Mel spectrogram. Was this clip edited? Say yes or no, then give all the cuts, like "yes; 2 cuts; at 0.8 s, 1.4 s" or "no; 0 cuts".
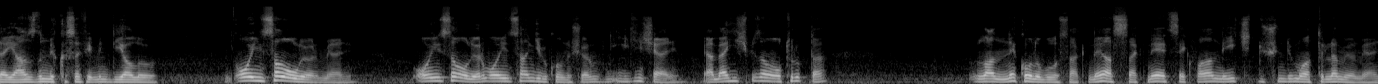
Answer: no; 0 cuts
